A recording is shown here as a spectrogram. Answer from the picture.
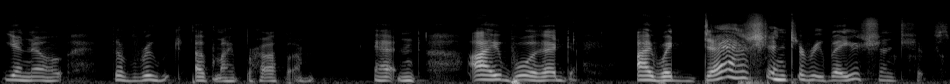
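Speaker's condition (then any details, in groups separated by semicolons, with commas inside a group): Essential tremor; essential tremor affecting voice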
